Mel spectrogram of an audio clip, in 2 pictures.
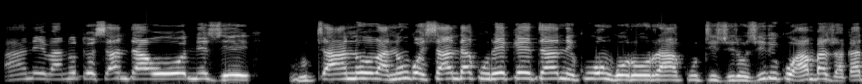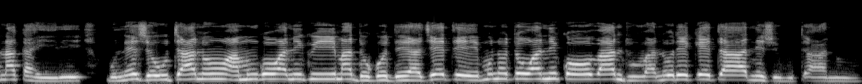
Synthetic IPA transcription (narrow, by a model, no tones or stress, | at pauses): aneʋano̞to̞ʃandawo̞ne̞ʐe̞ | ɦutano̞ʋano̞ŋɡo̞ʃandakuɾe̞ke̞tane̞kuo̞ŋɡo̞ɾo̞rakutiʐiro̞ʐiɾikuɦambaʐakanakaɦe̞ːre̞ | mune̞ʐe̞utano̞ɦamuŋɡo̞wanik̬wimadʱo̞ɡʱo̞dʱe̞jat͡ʃe̞te̞muno̞to̞wanikwawoʋantʰuʋano̞ɾe̞ke̞tane̞ʐe̞utaːno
